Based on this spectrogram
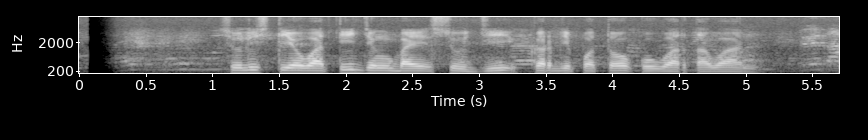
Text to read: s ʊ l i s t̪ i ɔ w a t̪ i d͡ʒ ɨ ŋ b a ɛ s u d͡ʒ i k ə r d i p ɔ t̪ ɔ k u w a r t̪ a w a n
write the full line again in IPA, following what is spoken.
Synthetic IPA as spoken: s u l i s t̪ i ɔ w a t̪ i d͡ʒ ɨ ŋ b a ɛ s u d͡ʒ i k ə r d i p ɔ t̪ ɔ k u w a r t̪ a w a n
